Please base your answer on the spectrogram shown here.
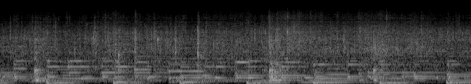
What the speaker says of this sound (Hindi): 1 से 2 मिनट हम अदरक लहसुन के साथ चिकन को फ्राई करेंगे।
